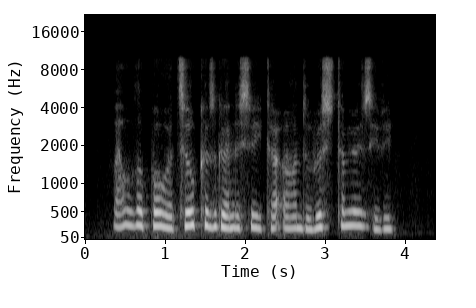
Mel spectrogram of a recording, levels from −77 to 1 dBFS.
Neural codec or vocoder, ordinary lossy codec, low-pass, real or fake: codec, 16 kHz in and 24 kHz out, 0.6 kbps, FocalCodec, streaming, 4096 codes; Opus, 32 kbps; 9.9 kHz; fake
